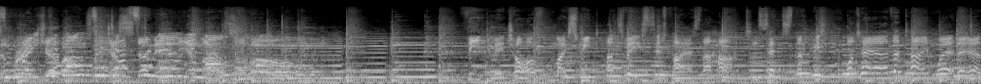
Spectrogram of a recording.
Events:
0.0s-9.8s: music
0.1s-3.3s: male singing
0.1s-3.2s: female singing
4.6s-9.8s: male singing

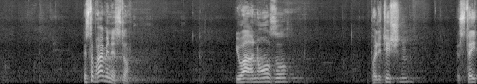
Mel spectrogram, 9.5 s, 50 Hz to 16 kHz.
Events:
0.0s-9.5s: mechanisms
1.6s-2.6s: man speaking
3.8s-4.1s: generic impact sounds
4.7s-5.8s: man speaking
7.0s-7.1s: generic impact sounds
7.4s-8.3s: man speaking
9.1s-9.5s: man speaking

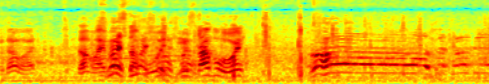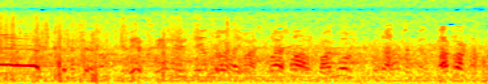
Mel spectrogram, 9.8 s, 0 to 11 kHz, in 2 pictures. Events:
0.0s-0.3s: man speaking
0.0s-9.7s: conversation
0.0s-9.7s: wind
0.5s-9.7s: run
0.7s-2.4s: man speaking
3.1s-4.3s: shout
4.3s-5.2s: man speaking
5.5s-5.8s: man speaking
6.1s-8.4s: man speaking
8.7s-8.8s: man speaking
9.2s-9.5s: man speaking

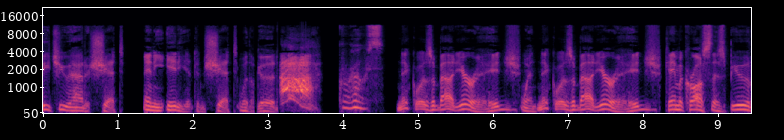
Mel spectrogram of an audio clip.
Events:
0.0s-9.4s: conversation
3.9s-4.5s: woman speaking
4.7s-9.4s: male speech

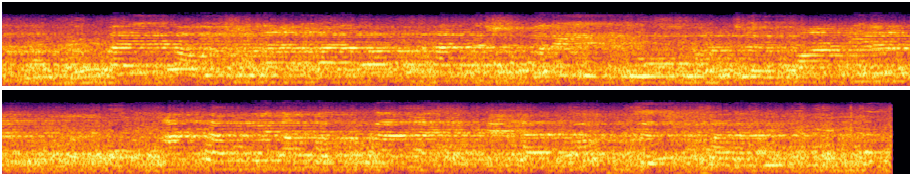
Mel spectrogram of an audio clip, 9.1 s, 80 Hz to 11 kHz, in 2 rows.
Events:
0.0s-9.0s: crowd
0.4s-4.7s: female speech
5.2s-8.2s: female speech

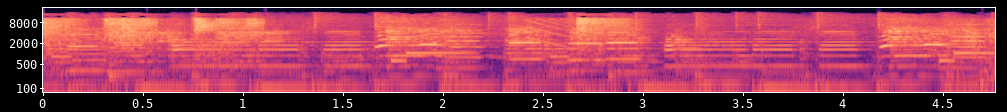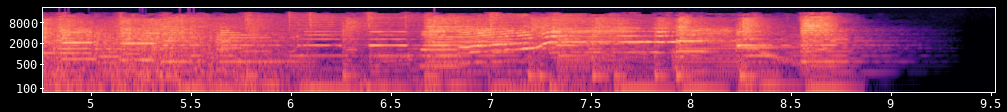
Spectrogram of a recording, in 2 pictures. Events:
0.0s-9.4s: music
1.3s-1.4s: tick
2.2s-2.3s: tick
3.4s-3.5s: tick

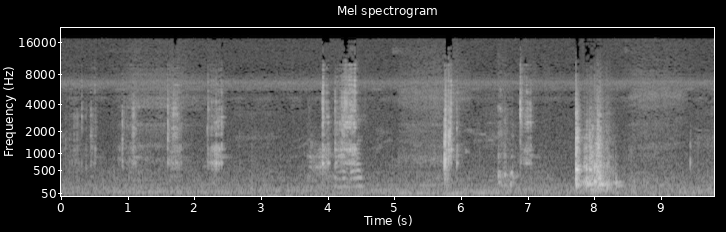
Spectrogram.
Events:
0.0s-9.7s: background noise
0.1s-0.5s: generic impact sounds
0.8s-1.1s: generic impact sounds
0.8s-2.2s: breathing
1.5s-1.8s: generic impact sounds
2.1s-2.4s: generic impact sounds
2.6s-3.3s: breathing
3.7s-4.5s: male speech
3.9s-4.5s: generic impact sounds
5.0s-6.2s: breathing
5.7s-5.9s: generic impact sounds
6.5s-6.8s: cough
6.5s-7.1s: generic impact sounds
7.7s-8.4s: generic impact sounds
8.5s-9.7s: breathing
9.4s-9.5s: tick

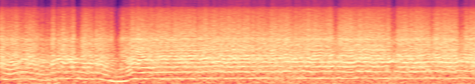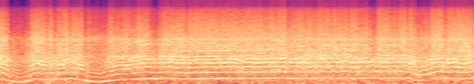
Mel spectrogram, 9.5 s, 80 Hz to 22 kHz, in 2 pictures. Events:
0.0s-9.4s: speedboat
0.0s-9.4s: water

